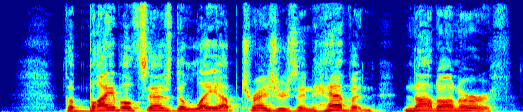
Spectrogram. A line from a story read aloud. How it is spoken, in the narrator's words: Joseph said loudly enough to be heard by all in the main room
